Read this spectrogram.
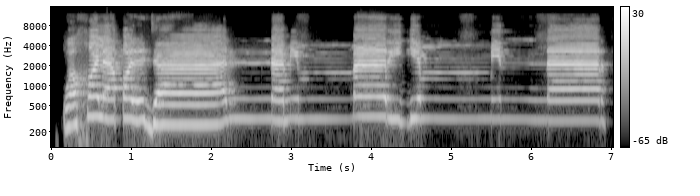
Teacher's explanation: Nun sukunnya masuk ke mim karena sebelahnya ada mim. Tanwinnya masuk ke mim karena sebelahnya ada mim. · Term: idgham bil gunnah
